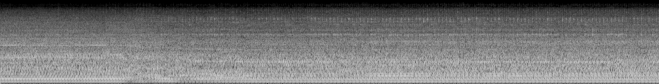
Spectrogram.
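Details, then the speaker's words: 2008 Homelite GC1800A 1800 W generator after its carburetor pilot jet was opened up: cold-started on choke, after a brief stumble it settles into a steady, even drone, running about 10 minutes with the choke wide open; the fix worked. "all right it's been running pretty good for about 10 minutes or so and choke plate wide open so I feel like we fixed that issue by opening up that pilot jet a little bit"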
